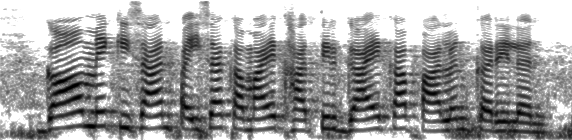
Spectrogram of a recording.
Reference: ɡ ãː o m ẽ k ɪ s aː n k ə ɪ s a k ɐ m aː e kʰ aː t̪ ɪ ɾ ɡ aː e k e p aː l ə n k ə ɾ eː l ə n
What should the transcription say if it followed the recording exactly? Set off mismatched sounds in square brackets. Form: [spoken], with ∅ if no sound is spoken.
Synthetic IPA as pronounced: ɡ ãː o m ẽ k ɪ s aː n [p] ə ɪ s a k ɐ m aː e kʰ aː t̪ ɪ ɾ ɡ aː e k [a] p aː l ə n k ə ɾ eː l ə n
